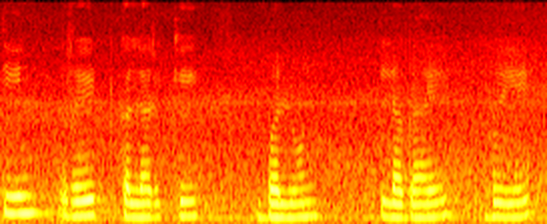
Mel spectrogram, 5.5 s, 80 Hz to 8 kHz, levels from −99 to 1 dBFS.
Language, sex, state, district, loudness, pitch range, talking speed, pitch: Hindi, female, Maharashtra, Gondia, -16 LUFS, 180-200 Hz, 75 wpm, 185 Hz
